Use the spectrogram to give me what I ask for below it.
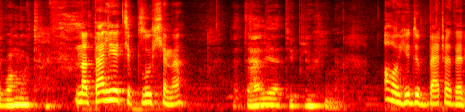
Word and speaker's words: Natalia Tepluhina: because this is Russian so I pronounce it's Natalia tip Luciana okay can it can you repeat he says what Natalia tip Luciana oh you do better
